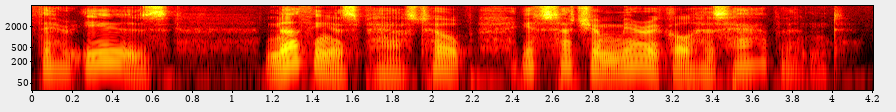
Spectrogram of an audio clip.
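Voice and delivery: mildly astonished, hope rising; amazed. A narrator's reading. Wife reacting to news the creditor may relent, amazed. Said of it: "she said, amazed".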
